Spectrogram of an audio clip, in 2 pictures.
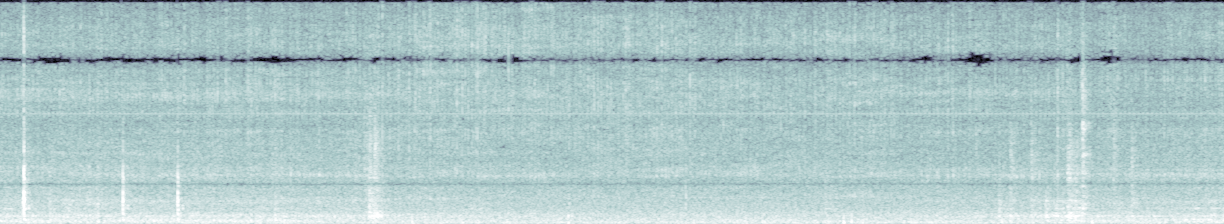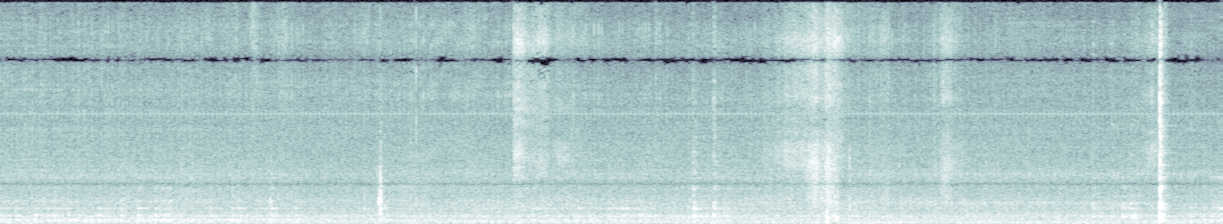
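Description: Steady rushing of a liter of water at a rolling boil in a lidded aluminium pot on a soda-can groove stove, with scattered light clicks. The sharpest click comes near the end, as the pot lid is handled.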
